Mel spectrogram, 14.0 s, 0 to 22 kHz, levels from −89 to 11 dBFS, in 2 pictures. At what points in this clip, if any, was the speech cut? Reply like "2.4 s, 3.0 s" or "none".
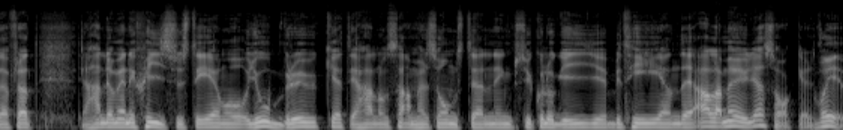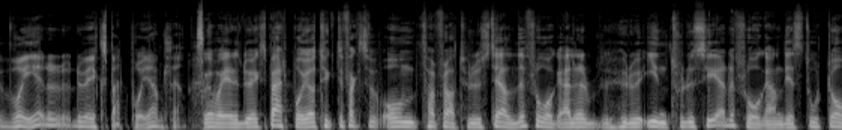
6.8 s, 8.7 s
